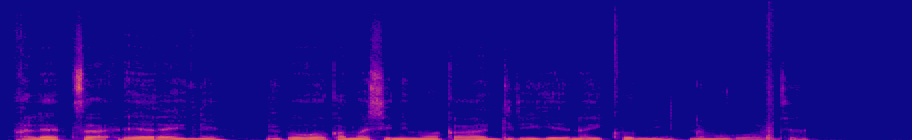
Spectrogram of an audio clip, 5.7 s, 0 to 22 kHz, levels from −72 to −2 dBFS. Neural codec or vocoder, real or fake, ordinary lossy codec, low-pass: codec, 44.1 kHz, 3.4 kbps, Pupu-Codec; fake; none; none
